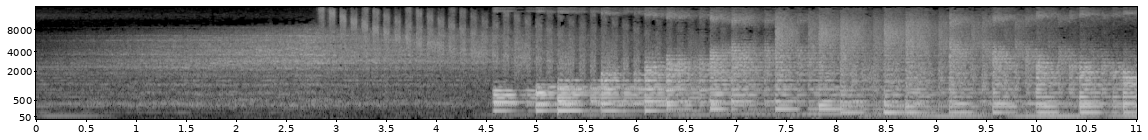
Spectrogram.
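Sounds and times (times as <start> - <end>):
rising white-noise sweep: 0.0 - 7.5
trance synth chords and beat: 0.0 - 11.0
fast high pulsing: 2.5 - 8.0.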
